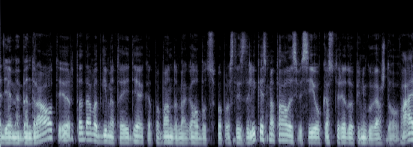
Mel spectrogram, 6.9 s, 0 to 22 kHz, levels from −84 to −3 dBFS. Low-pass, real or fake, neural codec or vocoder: 9.9 kHz; real; none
